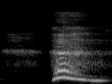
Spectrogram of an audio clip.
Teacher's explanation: Ke kan memang itu makhrajnya kan dia paling jauh ya. H itu kan paling jauh ya di di bawah tenggorokan di ee tenggorokan bawah ya.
